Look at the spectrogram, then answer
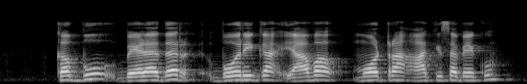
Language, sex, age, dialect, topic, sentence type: Kannada, male, 18-24, Northeastern, agriculture, question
